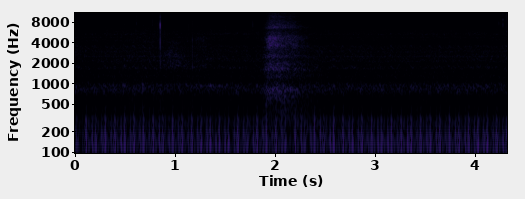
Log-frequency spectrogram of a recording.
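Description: A Honda VTR 1000 SP2 V-twin idles close by, a loud, steady, deep pulsing thrum with a brief hiss of noise in the middle.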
